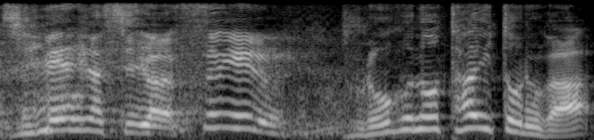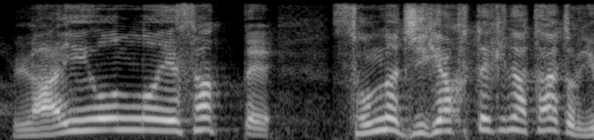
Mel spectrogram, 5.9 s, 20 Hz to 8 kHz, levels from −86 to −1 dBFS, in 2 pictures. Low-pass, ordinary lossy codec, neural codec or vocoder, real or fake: 7.2 kHz; none; codec, 16 kHz, 4 kbps, FunCodec, trained on Chinese and English, 50 frames a second; fake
